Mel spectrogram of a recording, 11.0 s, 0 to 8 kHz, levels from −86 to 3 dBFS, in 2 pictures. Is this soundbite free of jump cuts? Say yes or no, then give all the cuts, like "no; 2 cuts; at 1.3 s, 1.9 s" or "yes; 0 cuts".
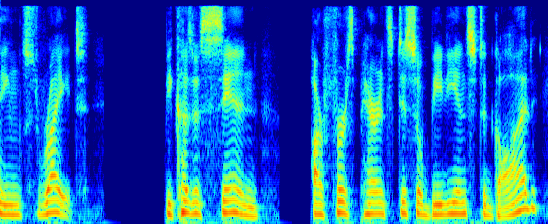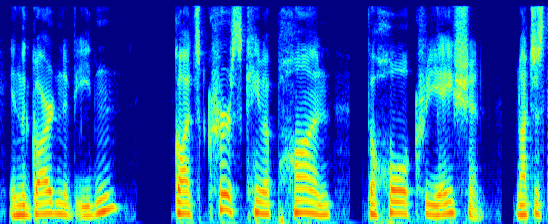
yes; 0 cuts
